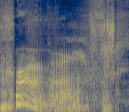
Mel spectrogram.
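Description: A deep, rumbling monster growl voiced by a person, loud, drawn out over a couple of seconds with a rough, gravelly texture and a brief break partway through.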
